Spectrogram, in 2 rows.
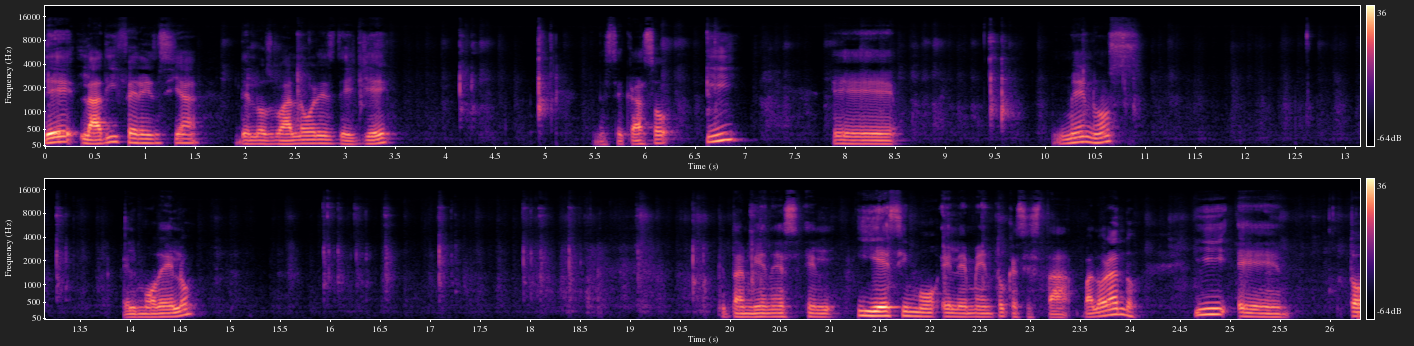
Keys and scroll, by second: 0.0 shift+9, 2.5 y, 4.2 shift+6, 4.9 space, 6.6 l, 9.4 space, 10.4 -, 10.8 space, 13.3 \, 15.9-18.4 typing, 19.7 shift+6, 20.2 space, 21.6 i, 22.5 shift+0.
